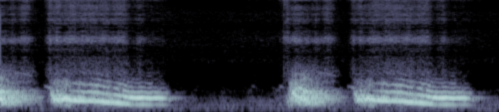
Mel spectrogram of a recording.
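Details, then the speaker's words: Musical, whistling tones with falling pitch run through each breath: wheeze, a continuous sound produced by narrowed airways. "Wheezing. Key word here is musical. It's a continuous sound produced by narrowed airways. Think wheezing. Whistle like a musical."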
